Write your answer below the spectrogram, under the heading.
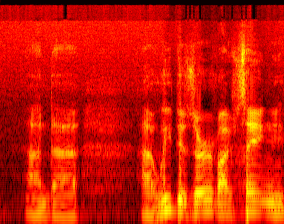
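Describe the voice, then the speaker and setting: A man speaks fairly slowly in a fairly high pitch. His pitch varies in an ordinary way. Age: 60s. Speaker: mayoral candidate. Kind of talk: campaign speech. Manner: halting.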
